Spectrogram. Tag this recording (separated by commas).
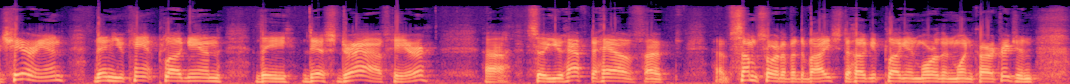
man speaking, Speech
